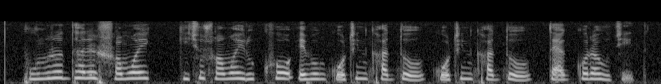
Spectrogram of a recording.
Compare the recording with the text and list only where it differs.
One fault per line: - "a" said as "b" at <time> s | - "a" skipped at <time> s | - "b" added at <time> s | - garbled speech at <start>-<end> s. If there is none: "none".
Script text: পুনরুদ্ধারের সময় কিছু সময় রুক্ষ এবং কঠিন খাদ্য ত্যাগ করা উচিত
- "কঠিন খাদ্য" added at 4.4 s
